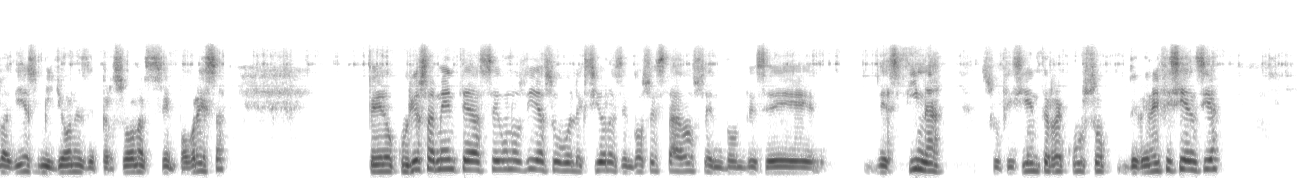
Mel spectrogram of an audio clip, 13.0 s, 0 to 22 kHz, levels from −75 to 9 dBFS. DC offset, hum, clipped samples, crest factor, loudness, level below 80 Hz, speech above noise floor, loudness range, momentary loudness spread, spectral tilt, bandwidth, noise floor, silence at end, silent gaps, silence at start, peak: under 0.1%; none; under 0.1%; 16 dB; -25 LUFS; -80 dBFS; 34 dB; 3 LU; 10 LU; -4.5 dB/octave; 8.2 kHz; -59 dBFS; 0.25 s; none; 0 s; -10 dBFS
